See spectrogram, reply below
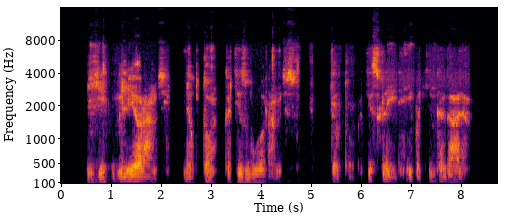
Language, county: Lithuanian, Utena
